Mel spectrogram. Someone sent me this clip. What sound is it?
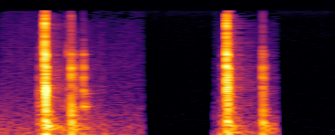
Button Press
Pressing the on/off button on my digital piano.
button, click, press, switch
